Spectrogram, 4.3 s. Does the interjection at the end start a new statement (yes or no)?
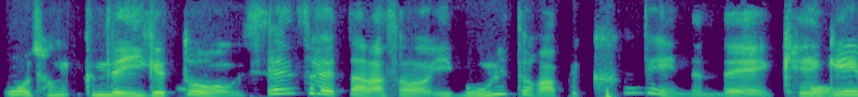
no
